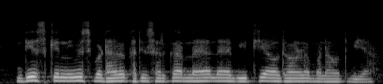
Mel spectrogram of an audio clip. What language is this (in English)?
Bhojpuri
